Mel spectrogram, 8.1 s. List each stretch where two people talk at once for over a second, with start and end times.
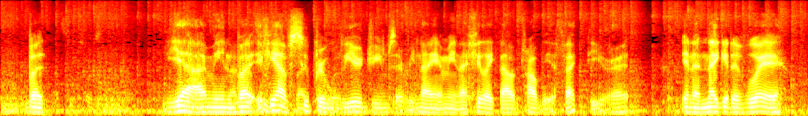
1.8-3.4

